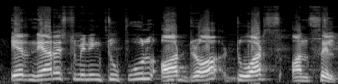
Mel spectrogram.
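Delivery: usual speaking voice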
